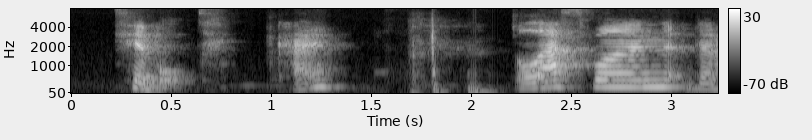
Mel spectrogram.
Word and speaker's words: Tybalt: them on to use but his name is pronounced Tibbles it's not Tybalt it's not tibalt it's Tibbles okay the last one that I've included here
